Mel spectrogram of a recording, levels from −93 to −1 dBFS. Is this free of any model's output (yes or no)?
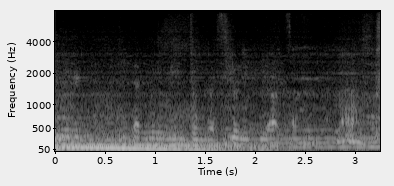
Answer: no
